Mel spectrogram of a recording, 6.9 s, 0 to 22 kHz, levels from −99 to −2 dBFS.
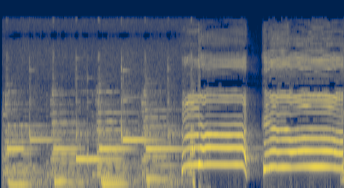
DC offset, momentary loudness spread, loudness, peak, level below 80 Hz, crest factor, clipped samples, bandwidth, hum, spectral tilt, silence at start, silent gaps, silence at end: under 0.1%; 11 LU; -16 LUFS; -4 dBFS; -34 dBFS; 12 dB; under 0.1%; 15.5 kHz; none; -4.5 dB/octave; 0.05 s; none; 0 s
